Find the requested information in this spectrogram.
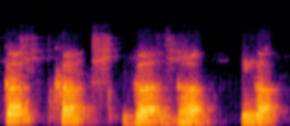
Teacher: ठीक आहे उसके आगे [खोकला] अब यह माना जाता है की इन व्यंजनो का उच्चार स्थान कोमल तालू यानी कंठ से उपर का स्थान है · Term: कंठ व्यंजन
